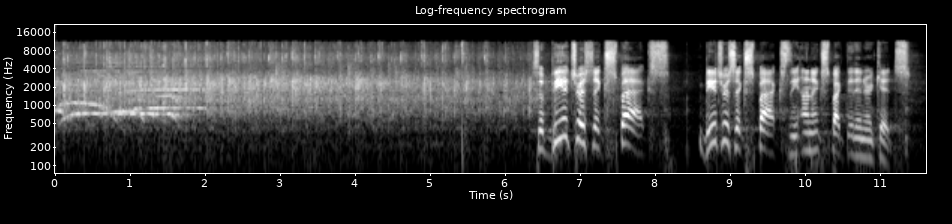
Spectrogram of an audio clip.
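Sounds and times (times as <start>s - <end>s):
audience applause: 0.0s - 6.7s
speech: 6.4s - 11.4s.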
